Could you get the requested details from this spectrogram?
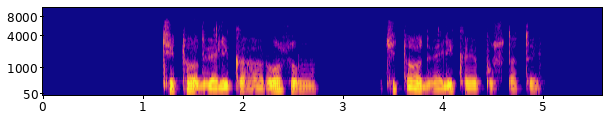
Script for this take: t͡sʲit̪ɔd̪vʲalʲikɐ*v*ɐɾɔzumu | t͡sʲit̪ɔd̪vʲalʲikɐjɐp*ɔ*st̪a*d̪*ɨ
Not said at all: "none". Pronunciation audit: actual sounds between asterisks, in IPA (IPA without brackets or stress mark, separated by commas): ɣ, u, t̪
